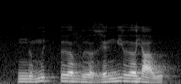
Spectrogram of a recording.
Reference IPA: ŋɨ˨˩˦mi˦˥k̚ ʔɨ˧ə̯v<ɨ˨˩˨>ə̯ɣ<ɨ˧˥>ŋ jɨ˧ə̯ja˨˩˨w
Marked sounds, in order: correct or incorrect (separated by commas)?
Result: incorrect, incorrect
